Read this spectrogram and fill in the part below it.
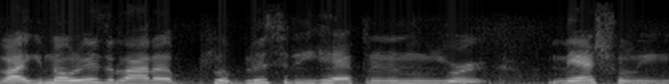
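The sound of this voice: A woman talks fast at a medium pitch, with a slightly mellow tone. Her intonation stays fairly even.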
